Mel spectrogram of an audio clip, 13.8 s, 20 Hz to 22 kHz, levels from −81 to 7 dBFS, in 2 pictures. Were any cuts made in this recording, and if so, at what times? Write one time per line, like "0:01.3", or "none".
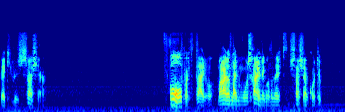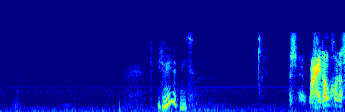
0:03.6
